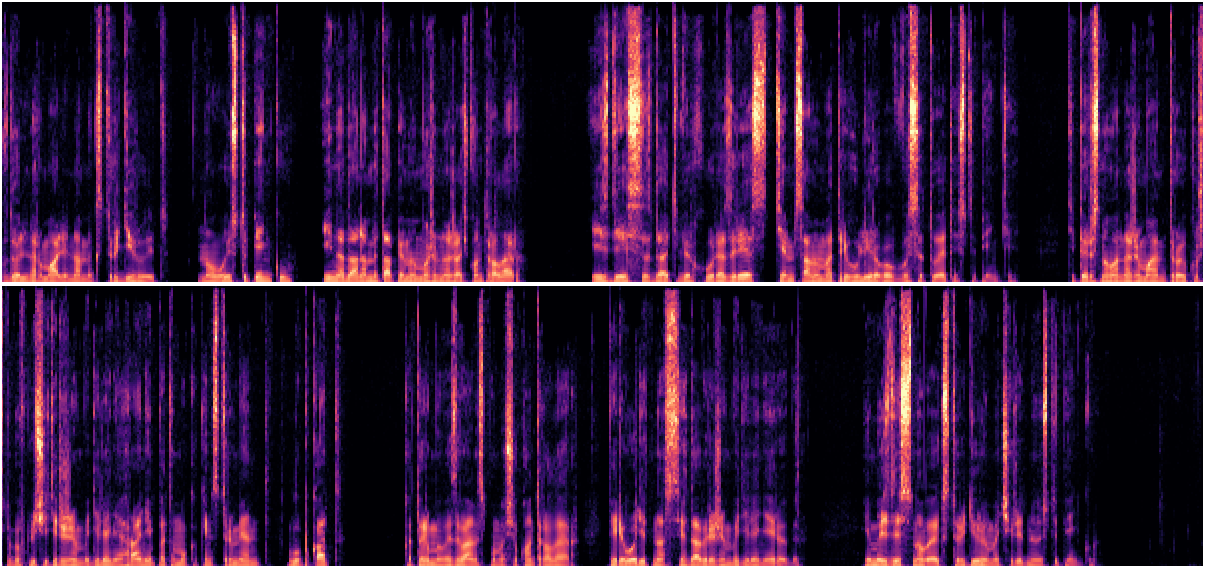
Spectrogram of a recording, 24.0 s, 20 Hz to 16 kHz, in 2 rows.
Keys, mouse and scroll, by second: 4.7 ctrl+r, 12.1 click.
